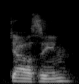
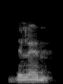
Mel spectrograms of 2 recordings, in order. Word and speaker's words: Ghislaine: The other is an inheritance to some person, which for all we know could have been Jalzine. Oh, I can't even pronounce his name. Ghislaine.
